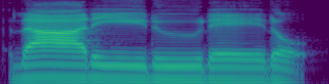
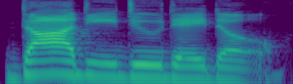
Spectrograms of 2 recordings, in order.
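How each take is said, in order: First: Each syllable starts with a light D-L-R tap. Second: Each syllable starts with a hard D sound. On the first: The speaker calls it right. "It's it's a combination of the D, the L, and the R" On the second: The speaker calls it wrong. "it's not really a D because that'd be"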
